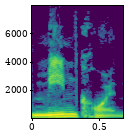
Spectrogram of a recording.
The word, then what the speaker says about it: meme coin: First of all, I think it's meme coin. The way you're pronouncing it is bothering me. Oh, sorry, meme coin.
